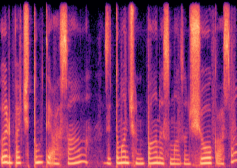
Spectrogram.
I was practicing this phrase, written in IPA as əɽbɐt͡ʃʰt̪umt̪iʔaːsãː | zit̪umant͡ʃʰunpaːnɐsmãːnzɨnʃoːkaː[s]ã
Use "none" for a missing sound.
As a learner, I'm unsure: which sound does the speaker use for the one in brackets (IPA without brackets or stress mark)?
s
